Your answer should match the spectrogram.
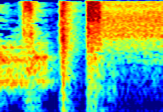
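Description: A small, neurotic dog lets out two quick, shrill yaps in rapid succession, loud, over a steady background hiss.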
